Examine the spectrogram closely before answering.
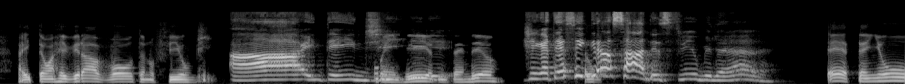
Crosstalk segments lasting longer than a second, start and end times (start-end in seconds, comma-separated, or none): none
